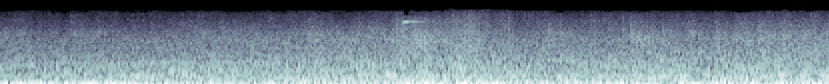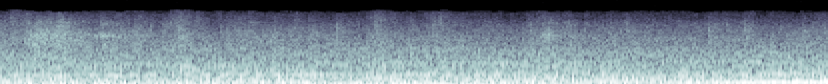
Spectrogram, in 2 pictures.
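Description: A bus engine rumbles steadily as the bus rolls along.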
